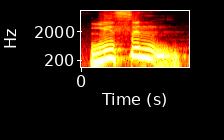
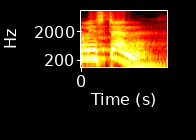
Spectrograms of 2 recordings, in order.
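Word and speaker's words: listen: তারপরে দেখো লিসেন, আমরা বলি তো please লিসেন টু মি, লিসেন নট লিস্টেন।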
